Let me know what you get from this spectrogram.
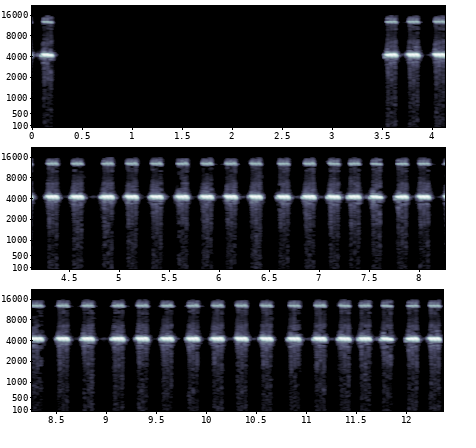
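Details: One brief chirp, then over three seconds of silence, then a long run of sharp high cricket chirps at about four per second, continuing evenly to the end.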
